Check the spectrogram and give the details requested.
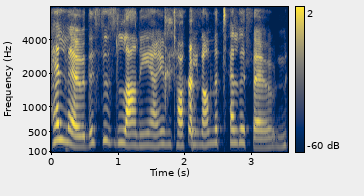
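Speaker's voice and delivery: put-on British accent. Voicing Lonnie speaking over a sending stone: British accent as Lonnie. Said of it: "I love that Lonnie's British".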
